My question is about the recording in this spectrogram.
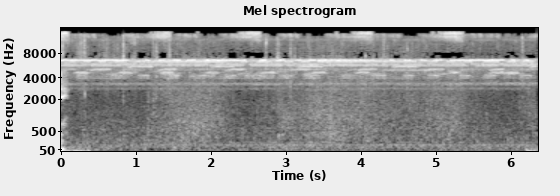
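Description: A faint, steady chorus of night insects such as crickets, a continuous high-pitched chirring with no breaks.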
